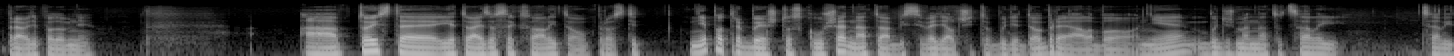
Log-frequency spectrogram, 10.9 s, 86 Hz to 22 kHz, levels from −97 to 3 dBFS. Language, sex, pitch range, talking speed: Slovak, male, 90-110 Hz, 165 wpm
